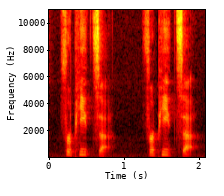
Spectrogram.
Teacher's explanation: I definitely hear the first syllable of pizza as being stressed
